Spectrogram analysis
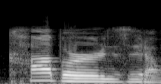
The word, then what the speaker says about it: cupboard: cupboard가 아니라 발음을 cupboards라고 하셔야 돼요.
